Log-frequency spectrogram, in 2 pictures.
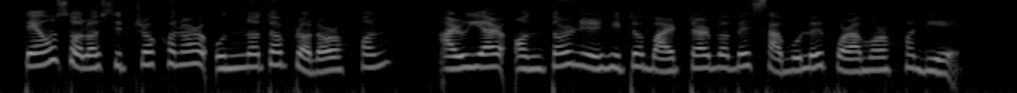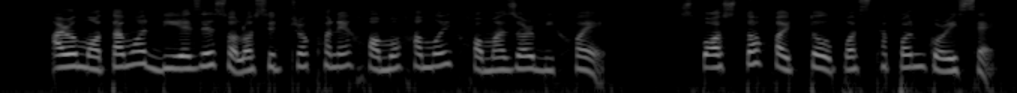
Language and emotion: Assamese, neutral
